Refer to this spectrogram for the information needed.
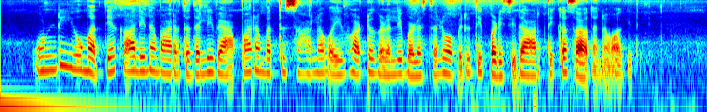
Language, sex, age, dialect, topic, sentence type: Kannada, female, 56-60, Mysore Kannada, banking, statement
